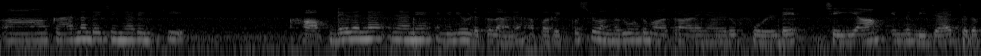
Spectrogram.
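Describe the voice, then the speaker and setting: A woman chatting casually to her viewers while she cooks at home for her vlog. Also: lowish voice. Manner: chatty, talks straight to viewers as "guys". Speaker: home vlogger. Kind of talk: casual cooking and daily-life vlog. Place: home kitchen. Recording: echoey room, distant mic, background noise.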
